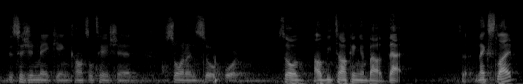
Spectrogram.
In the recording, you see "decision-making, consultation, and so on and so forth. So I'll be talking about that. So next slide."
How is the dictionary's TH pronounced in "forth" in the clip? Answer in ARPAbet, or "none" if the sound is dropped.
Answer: TH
